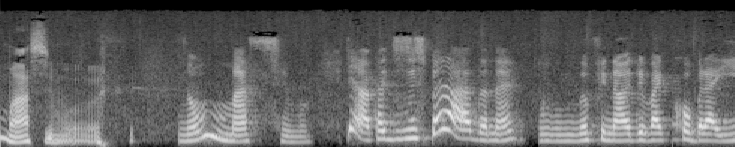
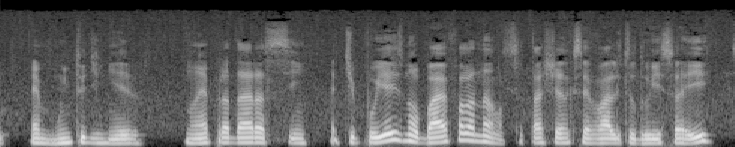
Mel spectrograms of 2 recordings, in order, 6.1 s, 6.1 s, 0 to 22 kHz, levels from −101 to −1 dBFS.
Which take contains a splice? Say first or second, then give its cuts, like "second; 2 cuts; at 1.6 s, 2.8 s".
first; 2 cuts; at 2.9 s, 4.5 s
